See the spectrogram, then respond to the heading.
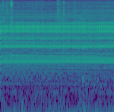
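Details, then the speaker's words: New-style Mark II Draeger air pump with air monitor popped out: faint steady whir with rapid even pulsing and a thin tone; pump keeps running normally. "I got it took me out you could hear the pump is still going"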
